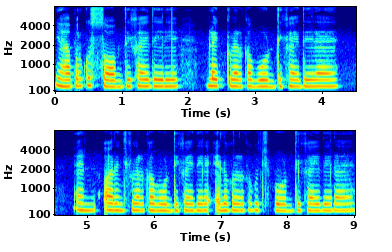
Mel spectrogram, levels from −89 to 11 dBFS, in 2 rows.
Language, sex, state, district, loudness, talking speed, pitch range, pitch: Hindi, female, Uttar Pradesh, Varanasi, -18 LUFS, 225 wpm, 225-235 Hz, 230 Hz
